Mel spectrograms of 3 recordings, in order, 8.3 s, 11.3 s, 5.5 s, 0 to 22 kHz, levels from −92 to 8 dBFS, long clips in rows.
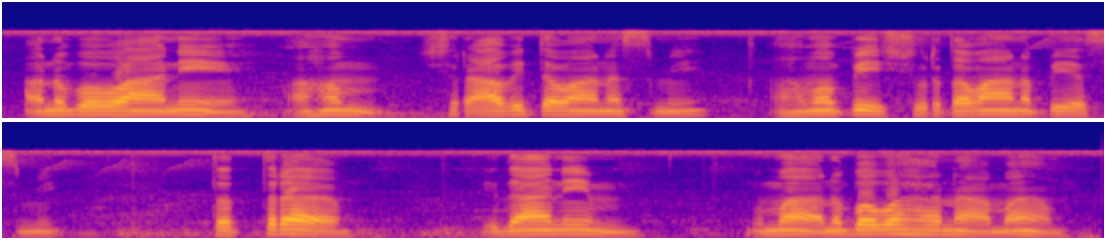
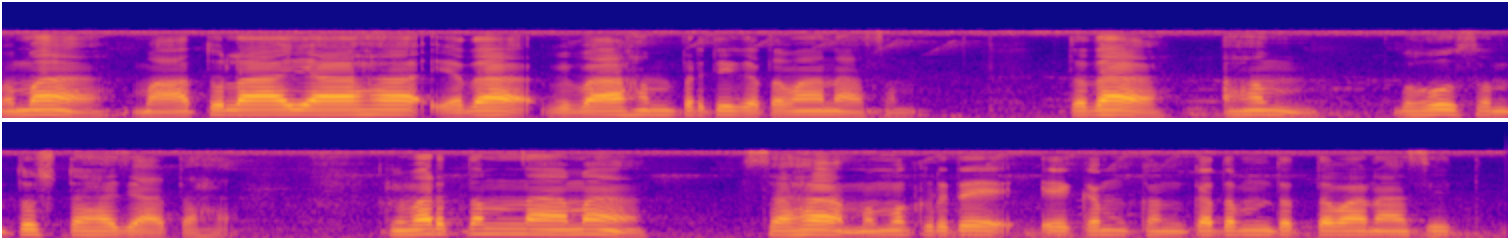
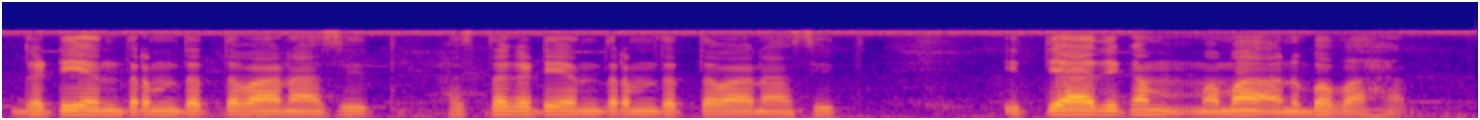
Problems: constant background noise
